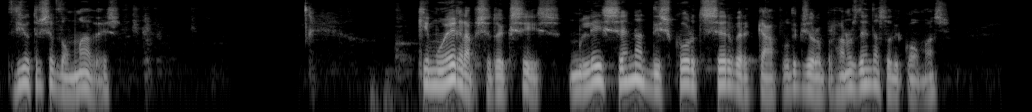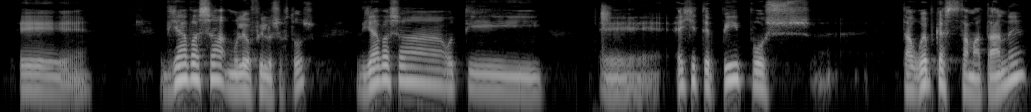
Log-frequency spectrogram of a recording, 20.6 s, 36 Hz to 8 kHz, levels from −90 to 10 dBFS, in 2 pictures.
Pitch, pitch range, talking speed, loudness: 125 Hz, 105-150 Hz, 110 wpm, -31 LUFS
